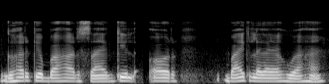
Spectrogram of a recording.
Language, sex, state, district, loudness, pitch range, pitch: Hindi, male, Jharkhand, Palamu, -13 LUFS, 145-160 Hz, 150 Hz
